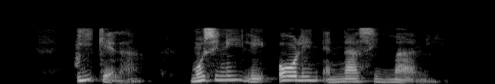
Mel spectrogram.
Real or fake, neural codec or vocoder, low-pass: fake; vocoder, 44.1 kHz, 128 mel bands, Pupu-Vocoder; 5.4 kHz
